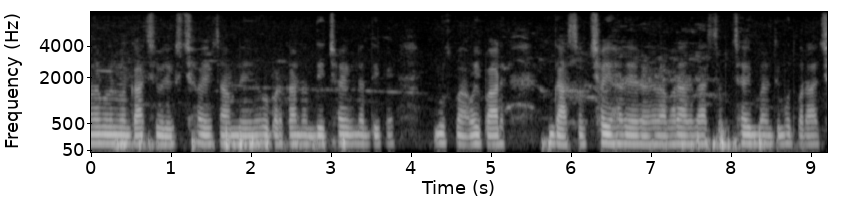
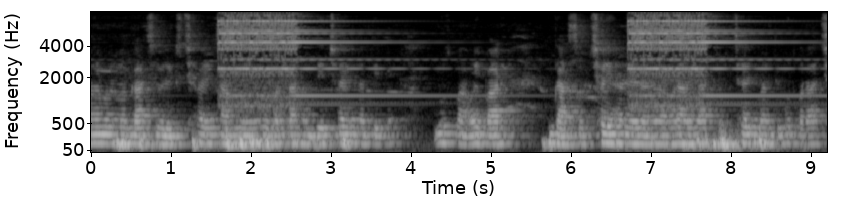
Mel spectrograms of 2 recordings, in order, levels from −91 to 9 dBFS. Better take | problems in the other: first | background sound (Telephone); 6 dB below the speech // room echo; dies away in 0.8 s

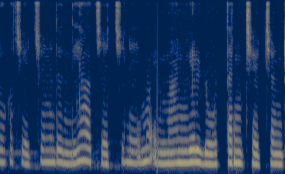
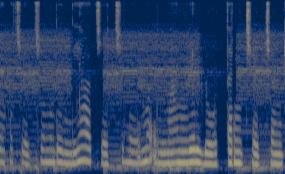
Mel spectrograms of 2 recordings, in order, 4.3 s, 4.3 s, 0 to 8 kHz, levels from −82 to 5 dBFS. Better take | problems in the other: first | background sound (Guitar); 14 dB below the speech

